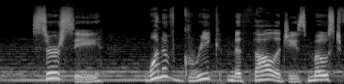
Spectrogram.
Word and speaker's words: Circe: would actually be pronounced Kirky but for Simplicity and familiarity I'll be using the more common English pronunciation Cersei Cersei one of Greek mythology's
